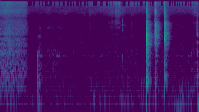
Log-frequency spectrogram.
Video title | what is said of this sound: some of my favourite carboot buys | sounds plasticky but it's hollow in the middle made of wood got plastic on the top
